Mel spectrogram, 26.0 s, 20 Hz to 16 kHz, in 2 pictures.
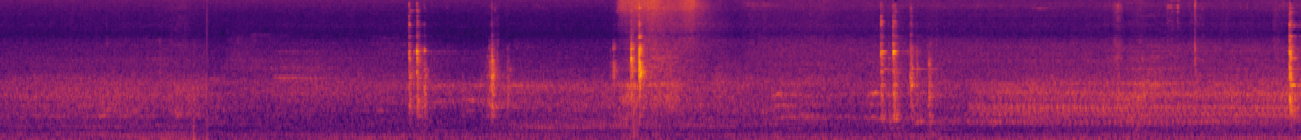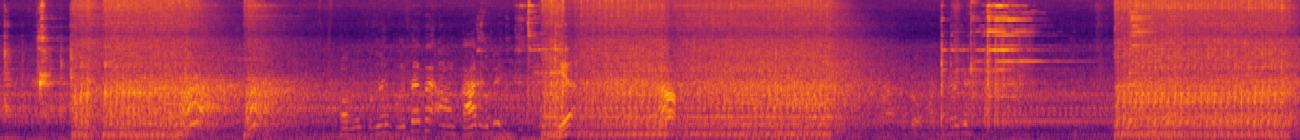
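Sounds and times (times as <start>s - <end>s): metallic tool knocks and clanks: 22.4s - 23.9s.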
